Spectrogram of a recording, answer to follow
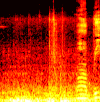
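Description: Steady low rumble of a car driving, heard from inside the cabin, with a man speaking briefly near the end.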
